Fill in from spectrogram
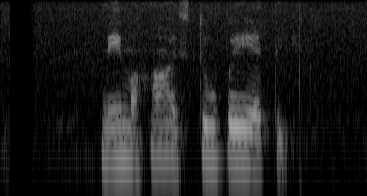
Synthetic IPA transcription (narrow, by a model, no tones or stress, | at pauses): meːmɐhaːist̪uːpeːɐt̪i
